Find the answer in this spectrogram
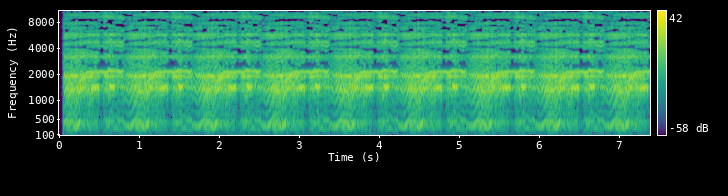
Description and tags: A multi-function alarm sound that sounds a bit like an alarm of a alien spaceship or an alien environment. It can fit pretty well in anothers situations too.
Made in a samsung cell phone, using looper app, and my voice and body noises.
